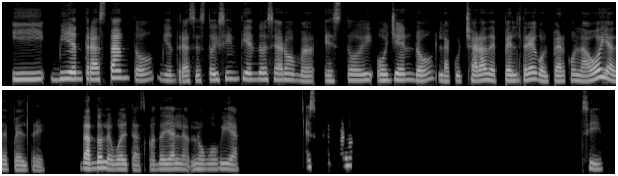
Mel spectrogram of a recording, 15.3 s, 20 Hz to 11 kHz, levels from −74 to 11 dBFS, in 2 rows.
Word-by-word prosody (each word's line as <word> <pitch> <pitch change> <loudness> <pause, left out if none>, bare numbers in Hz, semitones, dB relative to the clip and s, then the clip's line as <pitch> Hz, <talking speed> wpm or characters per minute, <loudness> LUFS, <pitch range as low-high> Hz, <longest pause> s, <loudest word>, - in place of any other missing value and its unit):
Y 210 +1 0
mientras 220 0 +3
tanto, 250 -7 +3
mientras 170 -4 -4
estoy 195 +3 -1
sintiendo 215 -1 -1
ese 210 0 -2
aroma, 185 -6 -1
estoy 180 +3 -2
oyendo 190 +1 +1
la 165 -3 -2
cuchara 170 +3 +2
de 185 -3 +2
peltre 185 +4 +2
golpear 165 -2 0
con 180 -1 -2
la 160 +1 +1
olla 240 -3 +5
de 160 -2 -2
peltre, 135 -4 -6 0.4
dándole 180 +1 +5
vueltas 155 -2 -2
cuando 155 +1 -4
ella 160 0 +2
el 165 - -1
lo 160 0 -3
movía. 160 -1 -3 0.8
Ese - - -2
recuerdo 270 -6 -5 2.9
Sí. 165 -4 -5
180 Hz, 115 wpm, -23 LUFS, 160-205 Hz, 2.9 s, olla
